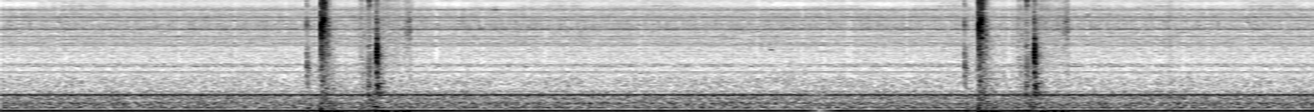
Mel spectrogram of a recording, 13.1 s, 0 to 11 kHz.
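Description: Steady refrigerator hum heard from inside the fridge: a deep drone with a constant mid-pitched tone. Twice, about 3 seconds and 10 seconds in, comes a pair of sharp clicks half a second apart.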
